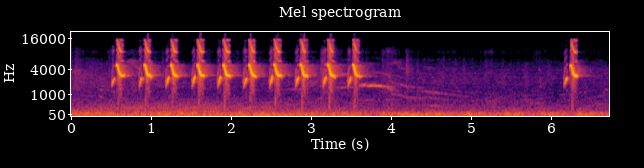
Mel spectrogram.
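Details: Yellow-bellied prinia song used as master recording to agitate birds: ten loud, bright chirps at a brisk steady beat, then silence and one final chirp.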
